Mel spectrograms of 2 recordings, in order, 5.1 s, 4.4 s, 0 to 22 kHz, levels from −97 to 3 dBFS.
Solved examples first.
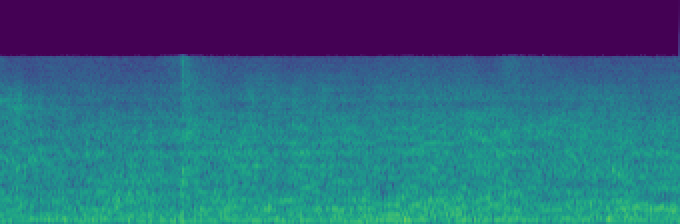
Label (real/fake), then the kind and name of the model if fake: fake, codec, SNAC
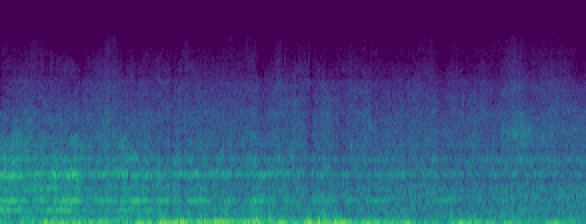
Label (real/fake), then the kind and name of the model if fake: fake, codec, HILCodec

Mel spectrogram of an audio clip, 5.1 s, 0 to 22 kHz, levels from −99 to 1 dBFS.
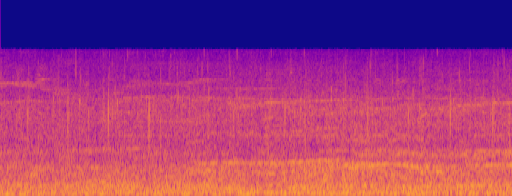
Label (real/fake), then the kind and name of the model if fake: real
